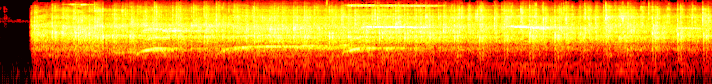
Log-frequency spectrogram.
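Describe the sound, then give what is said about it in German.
A whole street of people in Cologne, Germany, clapping together from their windows: dense, steady applause that starts abruptly and continues without pause, with a few faint high whistle-like tones threaded through the clapping. “Also da klatscht die ganze Straße.”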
